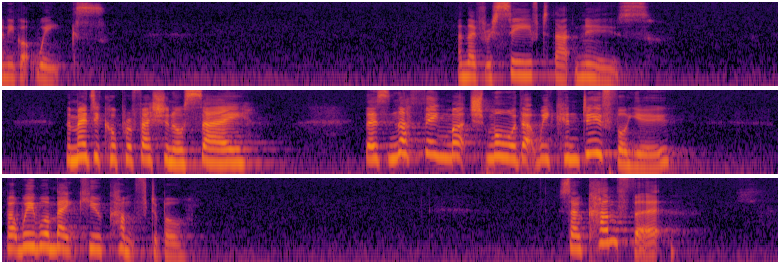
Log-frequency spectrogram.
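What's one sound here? A woman speaks calmly through a microphone in an echoing hall, pausing between phrases.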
